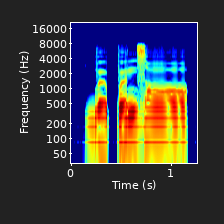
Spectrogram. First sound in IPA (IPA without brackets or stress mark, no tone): b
